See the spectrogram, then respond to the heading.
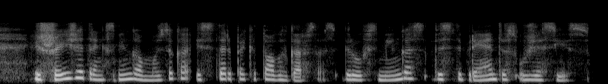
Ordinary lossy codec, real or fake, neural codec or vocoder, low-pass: AAC, 32 kbps; real; none; 7.2 kHz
